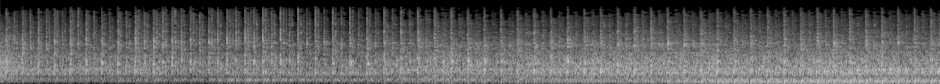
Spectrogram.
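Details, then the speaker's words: John Deere 4040 diesel tractor just revived after sitting for years: lumpy idle with an uneven beat about three times a second as one cylinder drops out. Cylinder number five is not firing. "there you have it guys our John Deere 4040 is alive it's not firing on cylinder number five"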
